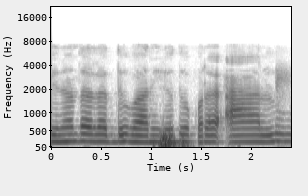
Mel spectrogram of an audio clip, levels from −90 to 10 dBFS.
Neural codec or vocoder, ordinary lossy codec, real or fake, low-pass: none; none; real; 7.2 kHz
